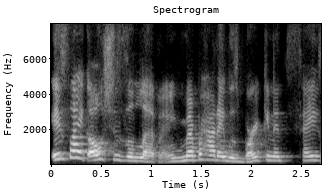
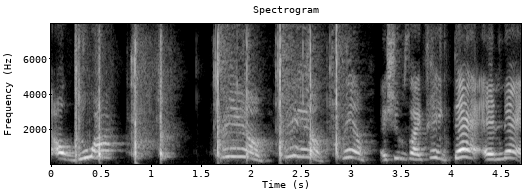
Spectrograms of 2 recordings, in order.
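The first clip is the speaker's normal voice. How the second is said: higher, sassy, taunting; mock vengeful taunt; 7 semitones higher than usual. Widow taunting the blackmailer as she shoots, vengeful. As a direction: taunt him as you pull the trigger. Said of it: "And she said".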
